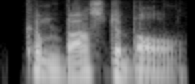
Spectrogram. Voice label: "combustible", American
